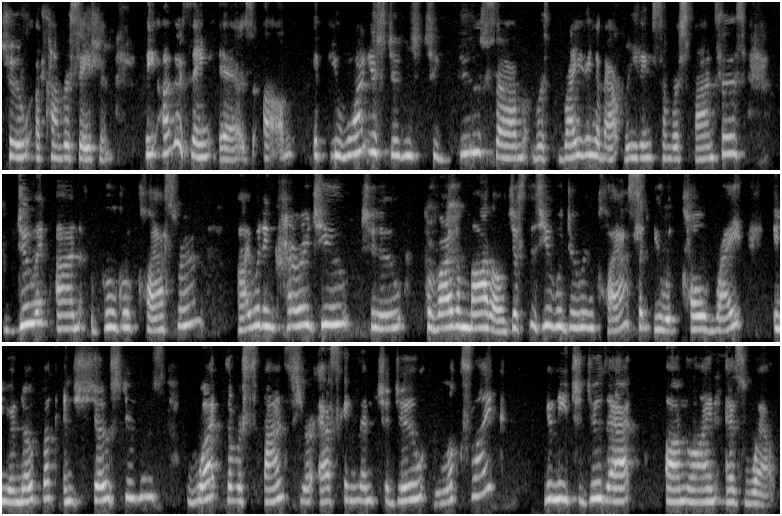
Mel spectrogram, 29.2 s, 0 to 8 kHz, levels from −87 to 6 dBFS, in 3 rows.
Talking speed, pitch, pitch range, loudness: 145 wpm, 255 Hz, 225-280 Hz, -21 LUFS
